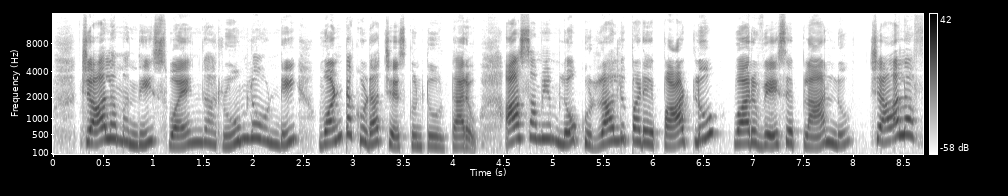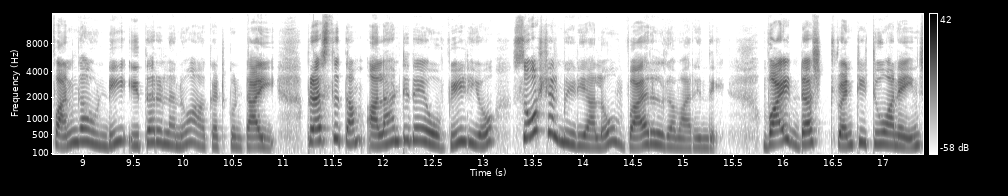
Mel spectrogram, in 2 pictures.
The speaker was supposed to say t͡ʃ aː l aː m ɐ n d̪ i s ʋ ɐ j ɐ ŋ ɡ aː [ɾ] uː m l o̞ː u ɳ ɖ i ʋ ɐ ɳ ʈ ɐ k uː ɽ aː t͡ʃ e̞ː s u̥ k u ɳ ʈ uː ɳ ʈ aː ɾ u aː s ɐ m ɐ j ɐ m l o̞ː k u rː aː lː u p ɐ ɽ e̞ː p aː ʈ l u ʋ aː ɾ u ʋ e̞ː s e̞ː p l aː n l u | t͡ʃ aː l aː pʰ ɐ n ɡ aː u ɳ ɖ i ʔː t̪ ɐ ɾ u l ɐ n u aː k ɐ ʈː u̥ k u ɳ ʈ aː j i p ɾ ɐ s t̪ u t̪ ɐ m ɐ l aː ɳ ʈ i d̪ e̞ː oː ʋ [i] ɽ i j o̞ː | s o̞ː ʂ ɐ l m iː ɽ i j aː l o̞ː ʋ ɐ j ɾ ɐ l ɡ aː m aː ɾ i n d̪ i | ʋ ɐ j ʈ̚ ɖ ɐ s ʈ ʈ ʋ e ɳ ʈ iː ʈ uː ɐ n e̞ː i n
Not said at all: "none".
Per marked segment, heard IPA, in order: ɾ, iː

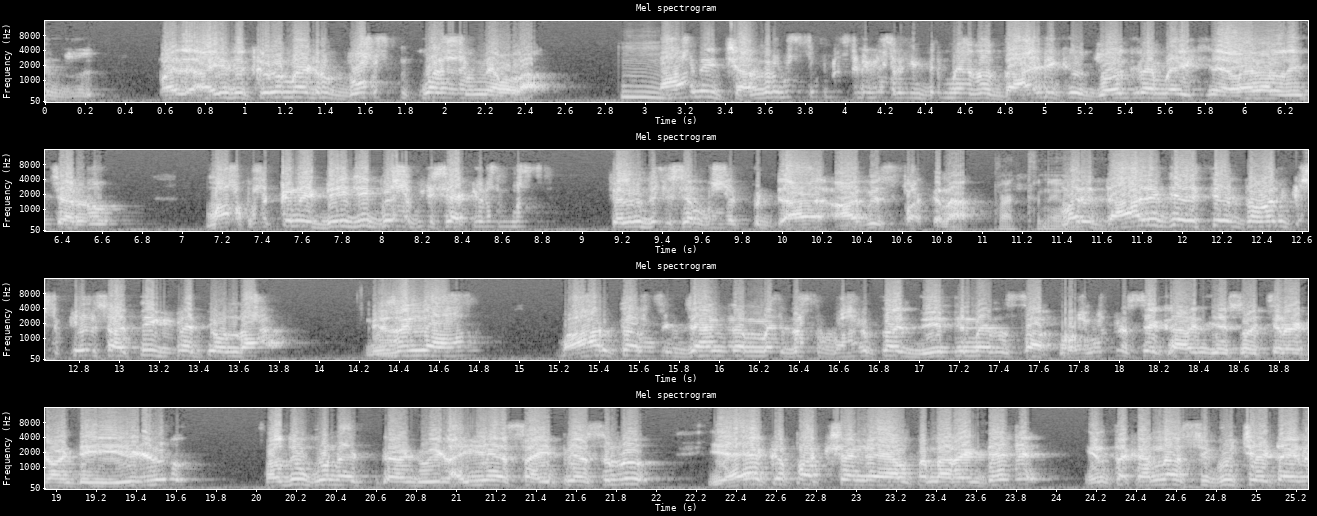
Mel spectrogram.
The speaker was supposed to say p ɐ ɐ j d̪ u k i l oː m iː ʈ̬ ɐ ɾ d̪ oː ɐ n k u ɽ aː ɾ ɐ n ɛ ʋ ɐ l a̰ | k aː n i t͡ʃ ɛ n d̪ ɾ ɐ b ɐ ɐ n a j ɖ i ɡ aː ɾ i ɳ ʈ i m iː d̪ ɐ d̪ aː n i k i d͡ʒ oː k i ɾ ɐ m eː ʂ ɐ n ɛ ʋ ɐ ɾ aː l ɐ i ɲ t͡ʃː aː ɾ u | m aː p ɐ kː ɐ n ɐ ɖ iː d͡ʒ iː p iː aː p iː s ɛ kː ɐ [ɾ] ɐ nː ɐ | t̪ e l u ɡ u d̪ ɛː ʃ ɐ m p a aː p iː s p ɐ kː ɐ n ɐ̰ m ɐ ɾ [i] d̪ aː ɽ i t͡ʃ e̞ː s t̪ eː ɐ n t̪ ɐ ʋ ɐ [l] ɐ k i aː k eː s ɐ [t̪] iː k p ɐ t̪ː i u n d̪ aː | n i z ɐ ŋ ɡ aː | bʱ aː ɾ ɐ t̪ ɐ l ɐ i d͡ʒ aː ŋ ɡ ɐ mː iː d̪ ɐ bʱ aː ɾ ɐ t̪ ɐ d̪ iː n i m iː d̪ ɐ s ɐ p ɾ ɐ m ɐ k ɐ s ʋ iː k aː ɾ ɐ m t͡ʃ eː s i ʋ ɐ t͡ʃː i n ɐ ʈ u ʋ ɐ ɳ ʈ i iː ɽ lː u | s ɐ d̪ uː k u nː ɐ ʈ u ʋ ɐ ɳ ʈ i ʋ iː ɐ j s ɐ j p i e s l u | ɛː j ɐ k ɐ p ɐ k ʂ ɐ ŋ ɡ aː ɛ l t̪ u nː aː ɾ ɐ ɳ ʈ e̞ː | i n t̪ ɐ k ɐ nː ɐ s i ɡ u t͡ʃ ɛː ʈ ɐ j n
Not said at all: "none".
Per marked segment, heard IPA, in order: ɽ, i, ɾ, t̪

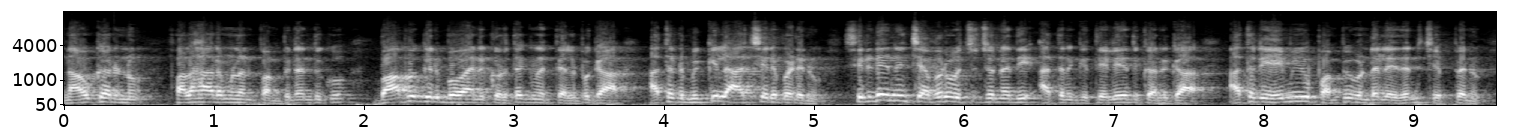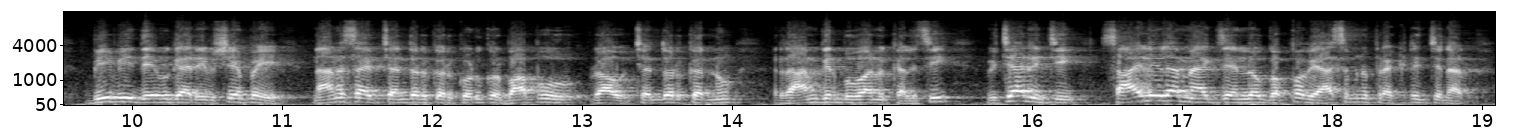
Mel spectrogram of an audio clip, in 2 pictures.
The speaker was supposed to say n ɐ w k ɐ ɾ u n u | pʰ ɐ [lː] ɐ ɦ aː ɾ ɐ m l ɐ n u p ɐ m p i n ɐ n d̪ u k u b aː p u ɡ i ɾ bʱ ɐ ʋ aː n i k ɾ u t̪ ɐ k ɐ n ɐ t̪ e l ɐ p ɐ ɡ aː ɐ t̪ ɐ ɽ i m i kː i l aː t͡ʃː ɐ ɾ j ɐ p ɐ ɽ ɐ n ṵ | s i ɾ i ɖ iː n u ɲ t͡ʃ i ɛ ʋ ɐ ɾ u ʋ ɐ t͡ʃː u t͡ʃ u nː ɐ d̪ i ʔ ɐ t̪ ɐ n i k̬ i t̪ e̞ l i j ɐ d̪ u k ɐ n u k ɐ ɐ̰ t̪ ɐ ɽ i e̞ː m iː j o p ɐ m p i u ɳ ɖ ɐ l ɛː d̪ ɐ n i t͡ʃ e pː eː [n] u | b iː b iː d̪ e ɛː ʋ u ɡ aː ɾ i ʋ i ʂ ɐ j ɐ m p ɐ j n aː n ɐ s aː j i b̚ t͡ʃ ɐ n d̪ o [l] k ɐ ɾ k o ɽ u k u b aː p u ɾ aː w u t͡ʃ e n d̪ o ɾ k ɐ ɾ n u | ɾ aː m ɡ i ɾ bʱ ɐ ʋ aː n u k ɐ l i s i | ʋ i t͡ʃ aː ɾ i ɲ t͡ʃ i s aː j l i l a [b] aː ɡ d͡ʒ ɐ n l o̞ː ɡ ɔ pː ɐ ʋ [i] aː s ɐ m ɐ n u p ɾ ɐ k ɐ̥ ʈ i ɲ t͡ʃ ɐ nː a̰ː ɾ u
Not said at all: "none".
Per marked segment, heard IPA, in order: l, n, ɾ, m, j

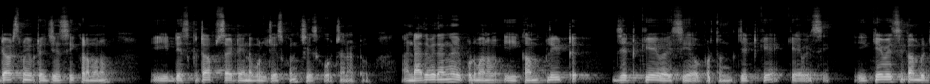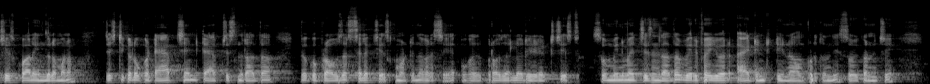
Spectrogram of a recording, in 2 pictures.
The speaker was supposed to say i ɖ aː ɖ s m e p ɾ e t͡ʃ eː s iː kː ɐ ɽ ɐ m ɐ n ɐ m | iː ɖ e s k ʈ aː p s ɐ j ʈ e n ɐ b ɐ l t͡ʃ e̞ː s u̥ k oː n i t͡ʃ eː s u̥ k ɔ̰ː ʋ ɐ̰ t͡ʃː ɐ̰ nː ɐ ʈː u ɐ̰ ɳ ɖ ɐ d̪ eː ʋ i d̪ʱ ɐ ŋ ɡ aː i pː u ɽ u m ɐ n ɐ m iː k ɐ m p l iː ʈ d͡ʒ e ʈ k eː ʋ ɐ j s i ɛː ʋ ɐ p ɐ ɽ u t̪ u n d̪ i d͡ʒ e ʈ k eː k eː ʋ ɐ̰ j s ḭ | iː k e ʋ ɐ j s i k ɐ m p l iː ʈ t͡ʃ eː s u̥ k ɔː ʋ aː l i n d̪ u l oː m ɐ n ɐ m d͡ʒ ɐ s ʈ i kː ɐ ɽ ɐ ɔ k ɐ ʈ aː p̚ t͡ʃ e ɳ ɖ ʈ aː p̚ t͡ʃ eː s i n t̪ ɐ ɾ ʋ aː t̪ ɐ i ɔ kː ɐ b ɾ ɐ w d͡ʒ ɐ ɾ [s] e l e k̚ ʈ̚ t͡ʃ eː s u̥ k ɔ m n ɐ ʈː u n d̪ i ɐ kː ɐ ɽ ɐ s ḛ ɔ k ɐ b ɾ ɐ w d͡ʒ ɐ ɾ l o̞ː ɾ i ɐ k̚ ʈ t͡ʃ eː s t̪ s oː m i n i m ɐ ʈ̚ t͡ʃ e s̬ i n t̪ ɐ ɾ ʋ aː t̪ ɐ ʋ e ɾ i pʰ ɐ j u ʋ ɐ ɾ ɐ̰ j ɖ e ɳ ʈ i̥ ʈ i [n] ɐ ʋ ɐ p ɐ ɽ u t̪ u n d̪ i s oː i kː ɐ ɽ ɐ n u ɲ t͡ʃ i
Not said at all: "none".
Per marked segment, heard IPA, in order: s, n

